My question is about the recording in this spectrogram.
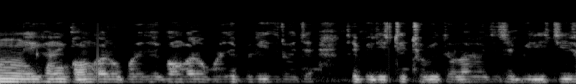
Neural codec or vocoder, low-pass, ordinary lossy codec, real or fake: none; 7.2 kHz; none; real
